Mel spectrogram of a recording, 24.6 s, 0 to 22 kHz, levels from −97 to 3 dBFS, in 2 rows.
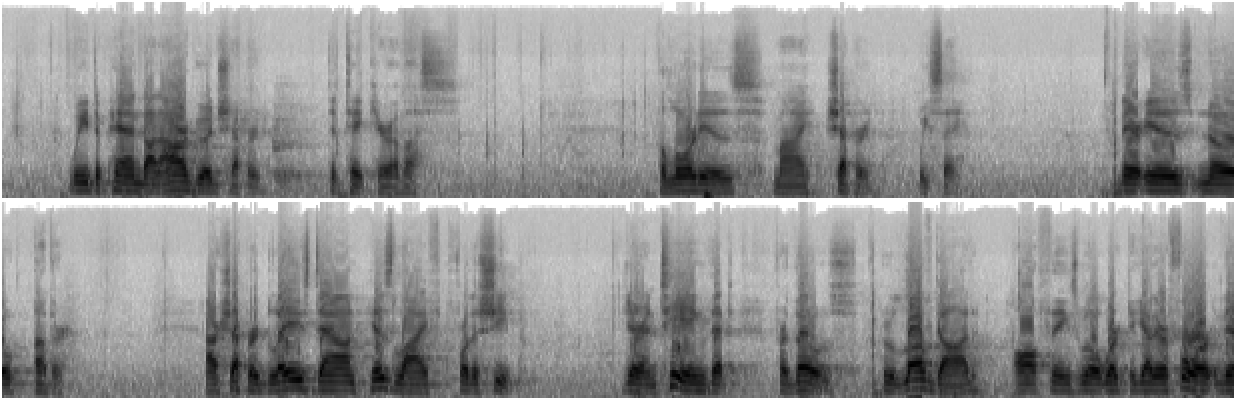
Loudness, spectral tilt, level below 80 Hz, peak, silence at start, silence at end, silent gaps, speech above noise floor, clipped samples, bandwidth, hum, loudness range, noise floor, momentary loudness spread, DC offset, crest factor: -10 LUFS; -6 dB/octave; -36 dBFS; 0 dBFS; 0.65 s; 0 s; none; 32 dB; 3%; 17 kHz; none; 11 LU; -41 dBFS; 19 LU; under 0.1%; 12 dB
